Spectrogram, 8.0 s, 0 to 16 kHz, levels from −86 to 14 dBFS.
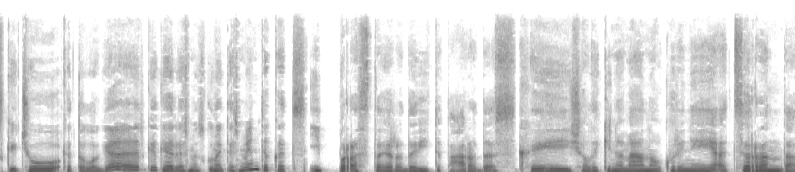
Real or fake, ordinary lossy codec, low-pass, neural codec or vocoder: fake; AAC, 48 kbps; 14.4 kHz; vocoder, 44.1 kHz, 128 mel bands every 512 samples, BigVGAN v2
